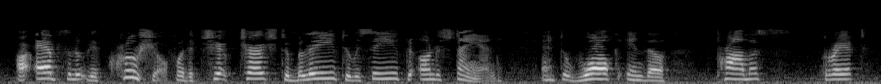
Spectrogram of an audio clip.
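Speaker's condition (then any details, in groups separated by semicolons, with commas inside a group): No condition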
